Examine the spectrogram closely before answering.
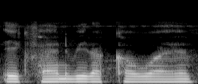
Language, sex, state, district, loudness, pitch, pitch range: Hindi, male, Uttar Pradesh, Shamli, -15 LUFS, 130 Hz, 125-130 Hz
